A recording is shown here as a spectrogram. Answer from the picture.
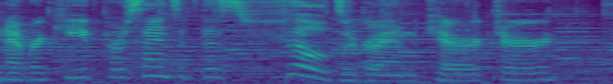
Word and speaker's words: Hildibrand: necessarily expect it, but I mean it is Hildebrand, so expect the unexpected. Since parting ways, I've searched every alley in Diear in Evere for signs of this Hildebrand character. It's pronounced Hildbrand.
